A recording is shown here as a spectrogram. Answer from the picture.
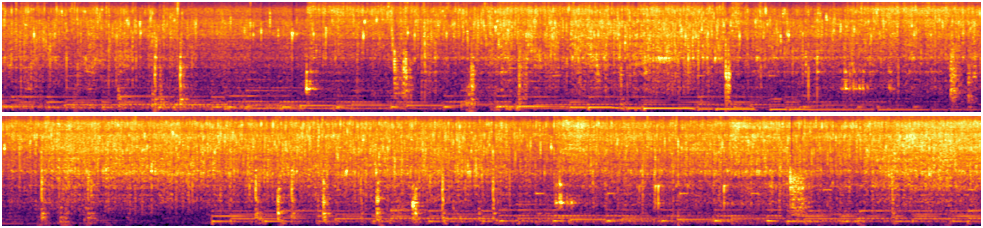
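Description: Chopped garlic, green chillies and spring onion sizzling in hot oil in a nonstick frying pan, with a silicone spatula stirring and scraping through it. Scattered small pops and ticks come from the spitting oil.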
